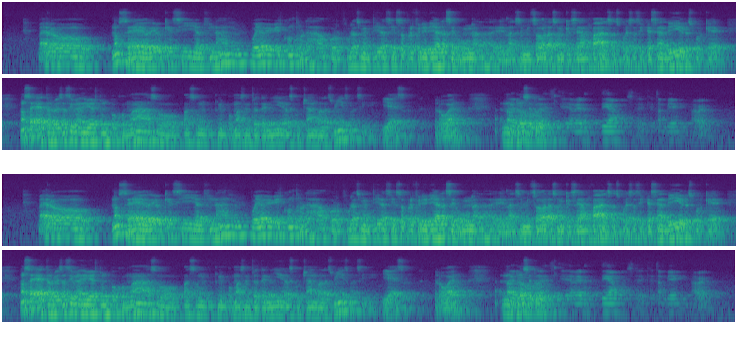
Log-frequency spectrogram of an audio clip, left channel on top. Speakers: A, on the right; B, on the left.
A: Pero no sé, yo digo que si al final voy a vivir controlado por puras mentiras y eso preferiría la segunda, la de las emisoras, aunque sean falsas, pues así que sean libres, porque no sé, tal vez así me divierto un poco más o paso un tiempo más entretenido escuchando a las mismas y, y eso. Pero bueno, no,
B: Pero
A: no sé tú,
B: es que, a ver, digamos, es que también, a ver,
